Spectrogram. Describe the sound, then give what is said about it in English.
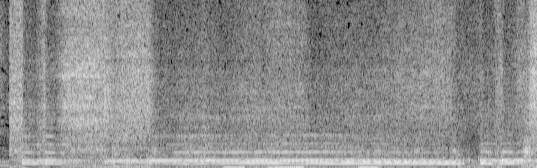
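A steam train's whistle blows in a long, steady tone over a constant hiss of steam and low chugging rumble, with a brief break before the whistle sounds again near the end, on the Walt Disney World Railroad at the Magic Kingdom. “What is that the sound of? The train! The Walt Disney World Railroad.”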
